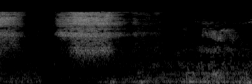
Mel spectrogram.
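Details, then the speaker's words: 2011 Honda Civic A/C recharge with R-134a, engine off: can valve opened, then the charging hose connector is briefly opened to purge air. Two short, sharp gas hisses with nothing mechanical underneath; normal purge, nothing wrong. "Now we need to briefly purge air from the charging hose. Open connector briefly and then close it."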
